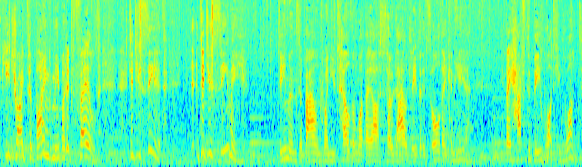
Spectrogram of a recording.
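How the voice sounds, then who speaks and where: A man's voice: a little high, steady tone, moderate pace, loud music behind the voice, natural voice. An actor playing an eager, strange young male spirit in a video game, speaking with intense wonder. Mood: excited, wondering. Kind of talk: video game character dialogue.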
